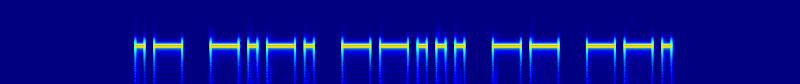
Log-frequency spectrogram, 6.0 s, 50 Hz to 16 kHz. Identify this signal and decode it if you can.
Morse code, heard as a keyed tone, about 17 wpm, 700 Hz. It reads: AC7MG
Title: USA Call Signs - 5 Characters - 17wpm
